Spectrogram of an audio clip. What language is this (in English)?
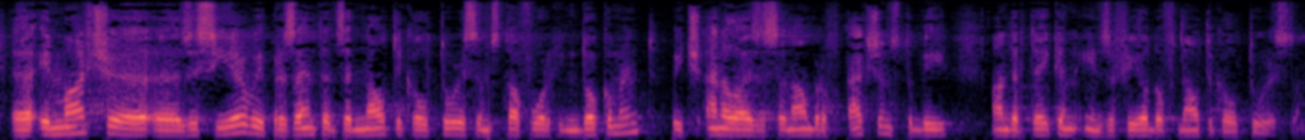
English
